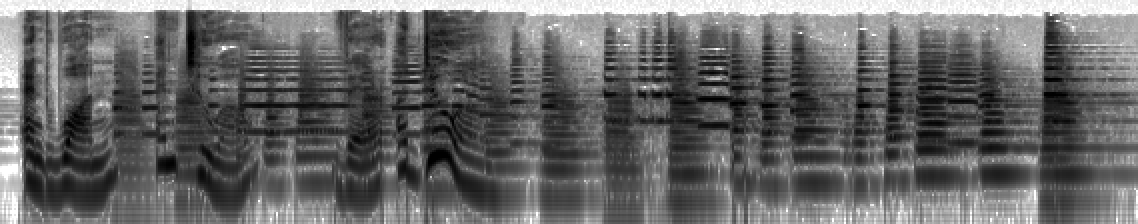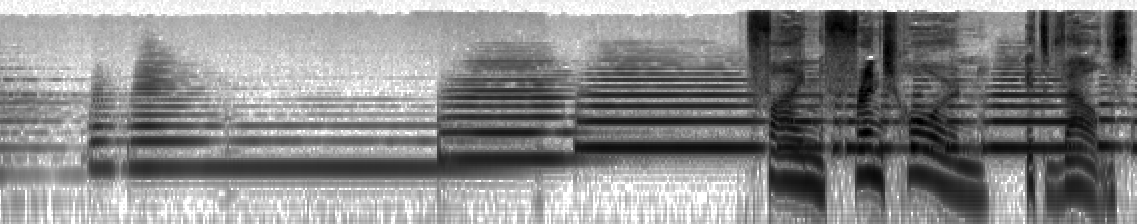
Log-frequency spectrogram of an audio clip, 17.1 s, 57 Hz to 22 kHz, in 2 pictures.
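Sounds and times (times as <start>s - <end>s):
trombone and trumpet duet: 0.8s - 8.4s, 9.2s - 17.0s
french horn long notes: 0.8s - 17.0s.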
